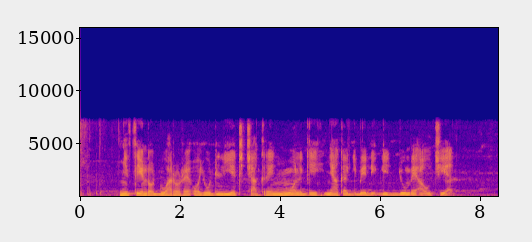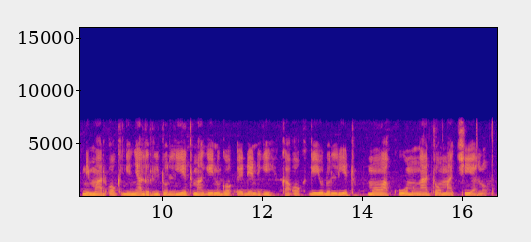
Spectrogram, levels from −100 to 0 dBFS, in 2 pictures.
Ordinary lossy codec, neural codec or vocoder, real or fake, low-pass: none; none; real; 7.2 kHz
